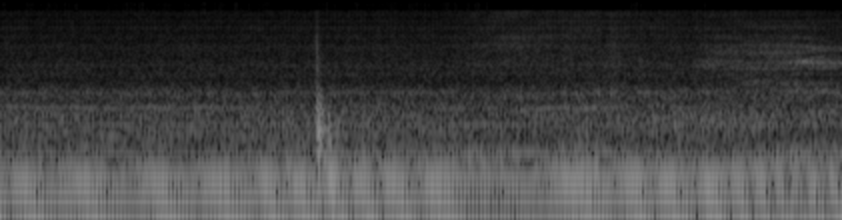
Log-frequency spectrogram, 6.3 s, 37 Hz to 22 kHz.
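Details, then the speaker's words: 2G DSM at idle after fuel filter replacement and fuel pump reconnected: smooth, steady idle with constant low hum, no stumbles, surging or ticking; engine running normally. "right everything seems to be doing alright"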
